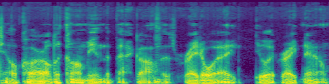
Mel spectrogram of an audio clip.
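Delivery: very soft, close whisper. Retelling whispering a request into a girlfriend's ear: retelling a whisper. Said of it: "and I whisper in her ear".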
